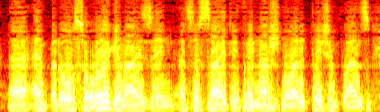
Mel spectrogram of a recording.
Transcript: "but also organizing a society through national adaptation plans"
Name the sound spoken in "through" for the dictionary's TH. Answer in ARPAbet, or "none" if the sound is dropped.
TH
